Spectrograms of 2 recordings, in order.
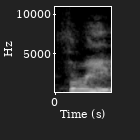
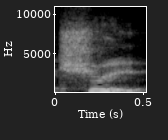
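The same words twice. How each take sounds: First: Said in the usual way. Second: "tree" said with a plain t, no th sound; three said as "tree", Jamaican style; Jamaican pronunciation. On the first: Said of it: "Words like three". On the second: Shown as a demonstration. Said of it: "they said tree".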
